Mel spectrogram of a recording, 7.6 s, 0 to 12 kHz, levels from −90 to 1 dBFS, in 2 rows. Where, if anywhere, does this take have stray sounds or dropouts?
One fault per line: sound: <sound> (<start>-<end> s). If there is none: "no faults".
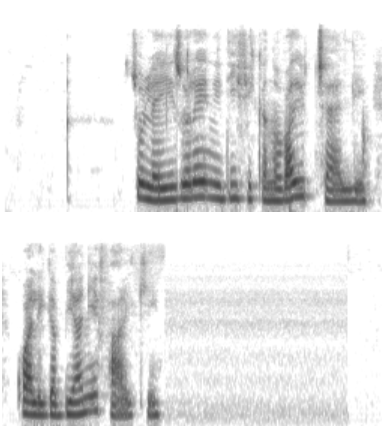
no faults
